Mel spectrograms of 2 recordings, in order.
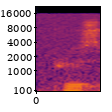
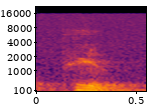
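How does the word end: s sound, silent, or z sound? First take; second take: s sound; silent. First: The word ends with an audible s sound. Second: The word ends on the vowel, no final consonant. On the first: It means more. "اس تلفظ میشه" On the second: It is used in a negative sense. "در حالت منفی اس خونده نمیشه"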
